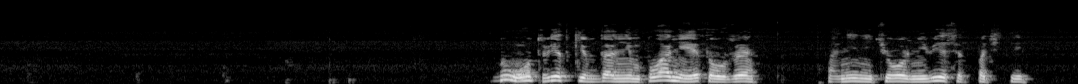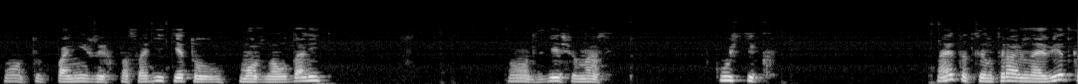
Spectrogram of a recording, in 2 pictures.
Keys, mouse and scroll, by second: 1.5-2.5 middle drag, 3.5 space, 7.1-8.0 middle drag, 8.4 click, 9.6-11.9 drag, 12.5 click, 13.9 Delete, 15.2 click, 15.9-17.4 middle drag, 18.5 click, 21.2-21.5 middle drag.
